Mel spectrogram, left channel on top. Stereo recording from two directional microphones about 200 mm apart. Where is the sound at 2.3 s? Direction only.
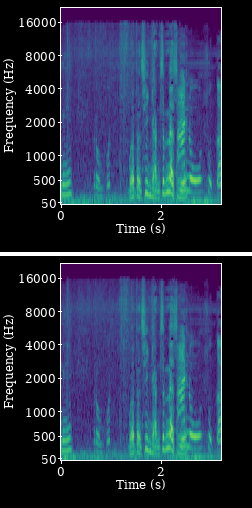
15° right (ahead or behind).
